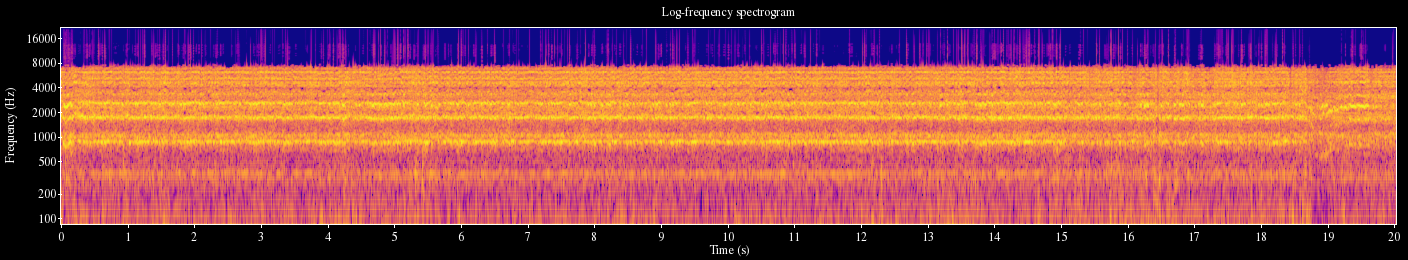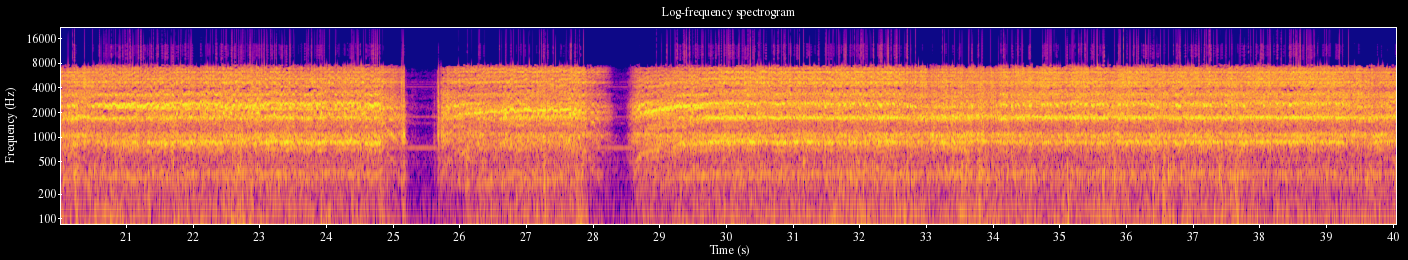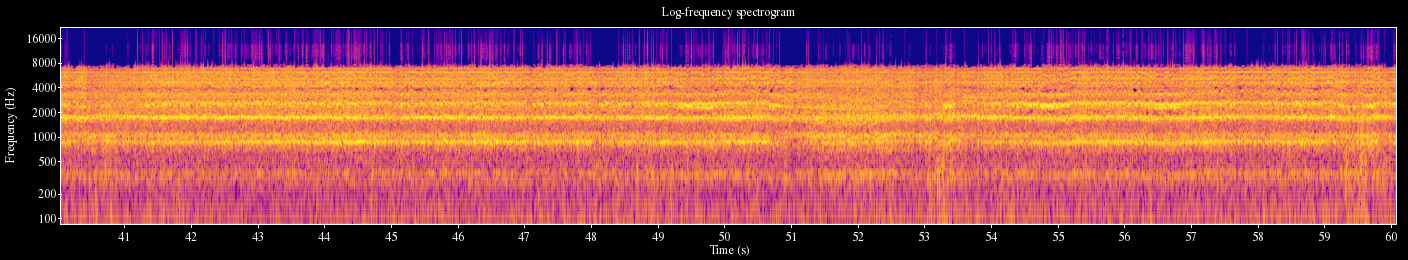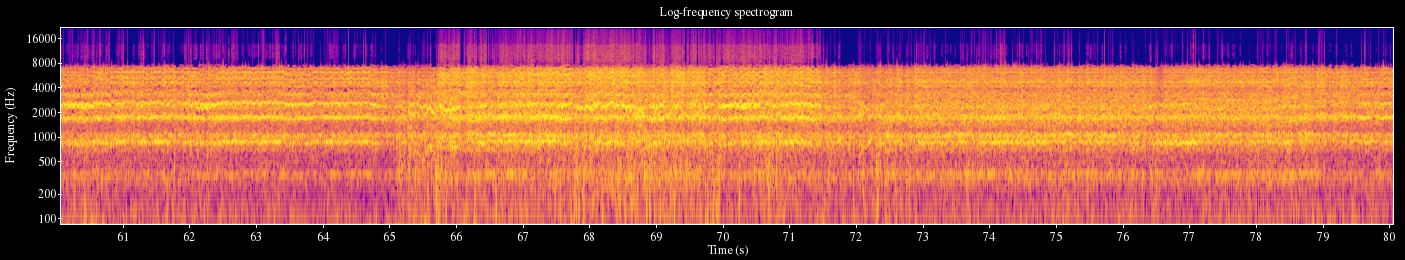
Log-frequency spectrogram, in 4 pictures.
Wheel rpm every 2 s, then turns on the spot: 230, 230, 230, 230, 240, 230, 230, 230, 230, 220, 210, 210, 120, 170, 130, 230, 230, 230, 230, 230, 230, 230, 230, 240, 230, 220, 230, 230, 230, 230, 230, 230, 220, 230, 230, 220, 210, 210, 210, 230.
none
